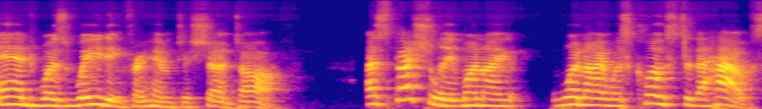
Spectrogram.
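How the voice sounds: Quiet background behind a natural reading voice.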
